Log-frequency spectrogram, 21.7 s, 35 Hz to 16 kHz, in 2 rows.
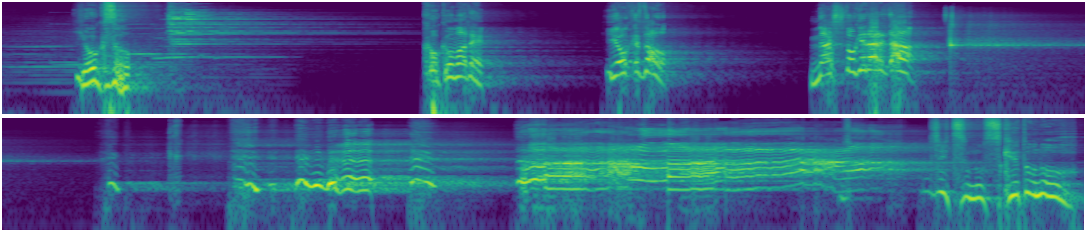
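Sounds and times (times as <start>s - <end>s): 
speech: 0.7s - 1.8s, 4.4s - 5.0s, 6.0s - 6.8s, 8.1s - 9.3s, 20.4s - 21.6s
person weeping: 11.9s - 20.1s.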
